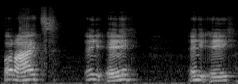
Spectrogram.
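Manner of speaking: high, put-on mock Scouse; squeaky-high fake Liverpool accent; attempted Scouse accent. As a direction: have a bad go at Scouse. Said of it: "Can I do a Scouse accent?".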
